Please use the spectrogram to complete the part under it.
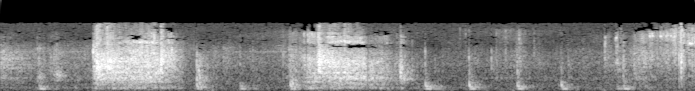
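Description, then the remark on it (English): A door thuds shut, followed by two long, loud scraping drags and a series of bumps and knocks as the door is barricaded, like heavy furniture being shoved against it. “They'll have to break the door down to get me out.”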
